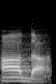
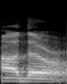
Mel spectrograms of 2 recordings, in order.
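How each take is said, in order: First: The final r sound is silent. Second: The final r sound is clearly pronounced. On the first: "British accent এটাকে আমরা রটাকে silent করে বলবো" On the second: "American অ্যাকসেন্টে বলবেন"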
